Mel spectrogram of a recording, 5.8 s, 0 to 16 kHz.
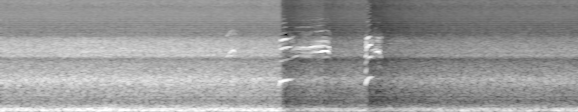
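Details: Bald eagle at the West End nest cam, morning of 1 September 2023, 07:06: two short bursts of sharp, rising, harmonic-rich chirps about a second apart, with a constant low roar of wind or waves behind.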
